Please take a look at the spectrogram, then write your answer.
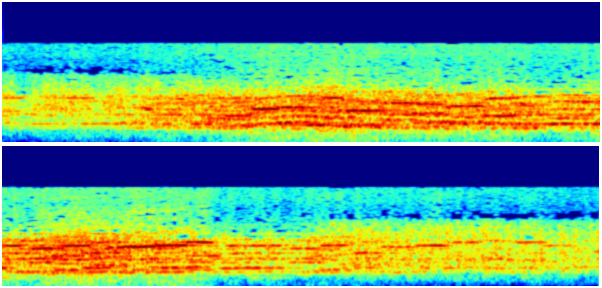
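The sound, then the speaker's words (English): A train rolls along moonlit tracks with a steady mechanical roar and wavering, whistle-like tones, holding fairly loud before easing off slightly toward the end as it moves away into the distance. “stood beside the moonlit tracks, watching the train disappear in the distance.”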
